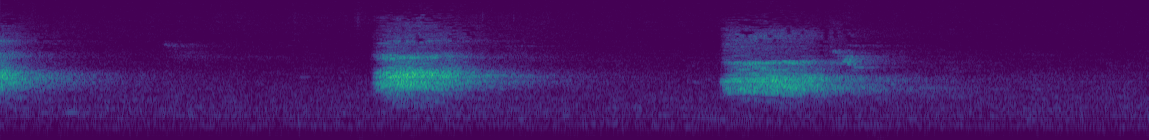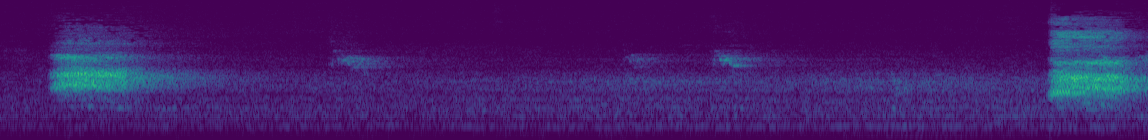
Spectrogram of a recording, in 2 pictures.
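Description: Harsh, broad crow caws at a slow, uneven pace of about one every two seconds, with fainter calls in between.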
